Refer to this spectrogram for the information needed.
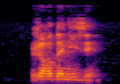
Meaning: to Jordanize
- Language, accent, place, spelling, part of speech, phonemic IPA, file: French, France, Lyon, jordaniser, verb, /ʒɔʁ.da.ni.ze/, LL-Q150 (fra)-jordaniser.wav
